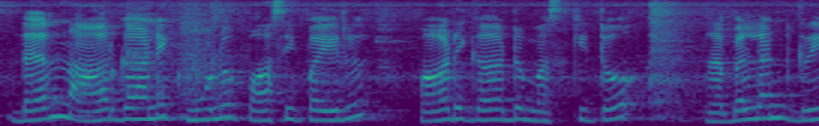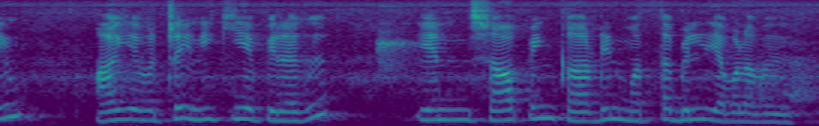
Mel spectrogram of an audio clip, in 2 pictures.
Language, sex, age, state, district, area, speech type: Tamil, female, 18-30, Tamil Nadu, Pudukkottai, rural, read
